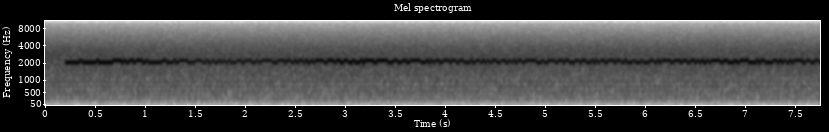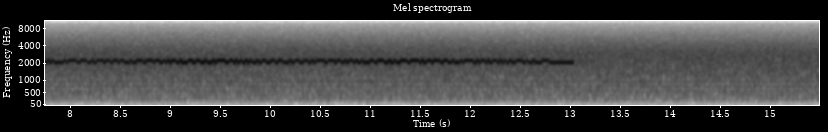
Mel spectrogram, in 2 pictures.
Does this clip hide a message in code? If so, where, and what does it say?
Yes: RTTY (45.45 baud, 170 Hz shift) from 0.2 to 13.0 s, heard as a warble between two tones, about 2150 Hz centre, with radio static and fading. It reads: CONJUNT DE PETITS CRISTALLS QUE RECOBREIXEN LA SUPERFICIE DUNA PEDRA.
